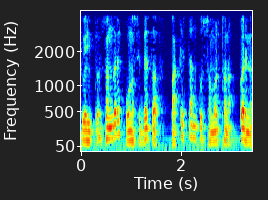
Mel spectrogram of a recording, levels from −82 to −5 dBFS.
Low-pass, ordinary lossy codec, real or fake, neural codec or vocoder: 3.6 kHz; none; real; none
